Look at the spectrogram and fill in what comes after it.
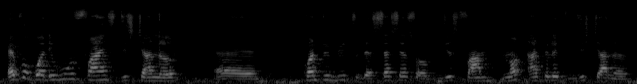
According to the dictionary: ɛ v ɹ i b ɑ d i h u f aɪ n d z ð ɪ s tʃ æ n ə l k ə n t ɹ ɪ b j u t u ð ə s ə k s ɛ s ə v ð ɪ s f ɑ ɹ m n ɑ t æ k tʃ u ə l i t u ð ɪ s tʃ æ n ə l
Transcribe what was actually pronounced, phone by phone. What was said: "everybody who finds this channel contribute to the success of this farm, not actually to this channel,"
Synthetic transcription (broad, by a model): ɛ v ɹ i b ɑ d i h u f aɪ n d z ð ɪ s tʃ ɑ n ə l k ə n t ɹ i b j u t u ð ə s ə s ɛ s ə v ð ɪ s f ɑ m n ɑ t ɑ k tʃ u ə l i t u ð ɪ s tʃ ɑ n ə l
